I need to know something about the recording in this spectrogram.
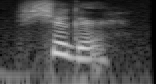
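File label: "sugar", US English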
